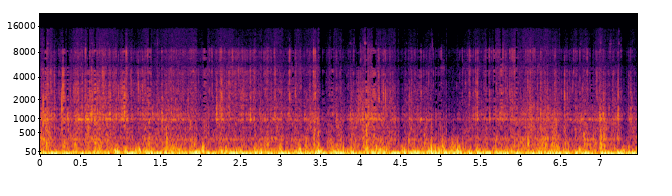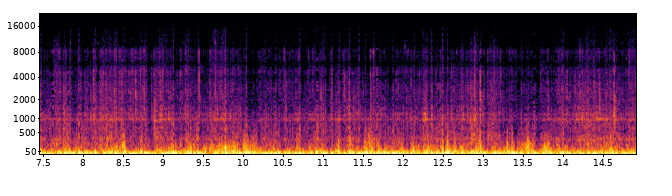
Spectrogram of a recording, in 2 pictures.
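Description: Wind buffets loudly against the microphone outdoors.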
